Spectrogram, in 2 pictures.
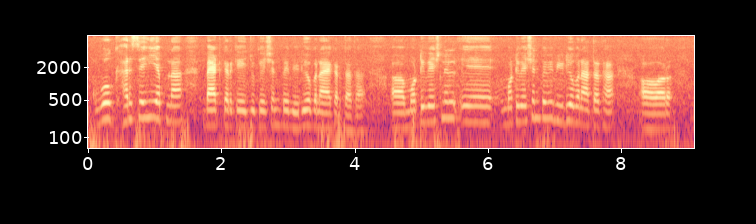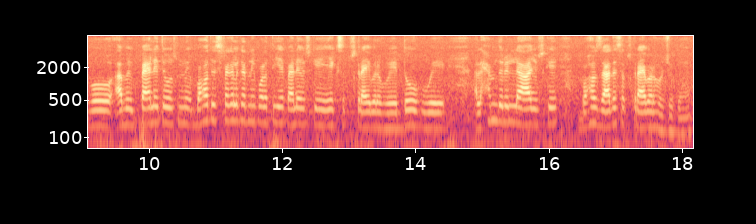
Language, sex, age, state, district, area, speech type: Urdu, male, 30-45, Delhi, South Delhi, urban, spontaneous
